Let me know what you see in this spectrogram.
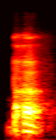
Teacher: This bha is the 4th letter in the pa varga, so it has to be aspirated.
